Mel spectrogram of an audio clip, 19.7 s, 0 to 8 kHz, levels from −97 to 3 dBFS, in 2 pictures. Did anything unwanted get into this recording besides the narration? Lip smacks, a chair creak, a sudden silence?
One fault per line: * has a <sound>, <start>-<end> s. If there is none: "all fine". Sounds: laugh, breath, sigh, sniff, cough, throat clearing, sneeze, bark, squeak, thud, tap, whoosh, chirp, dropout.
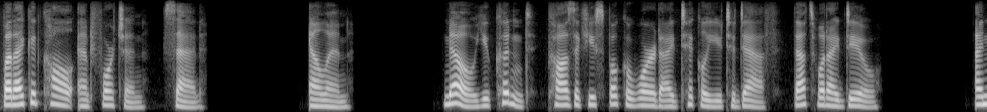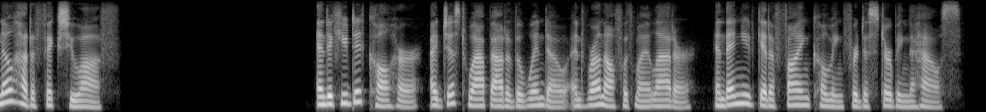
all fine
